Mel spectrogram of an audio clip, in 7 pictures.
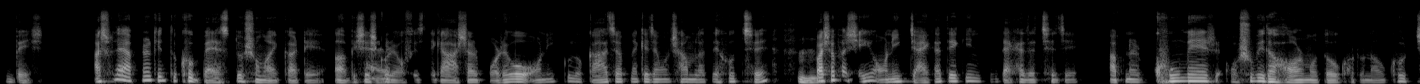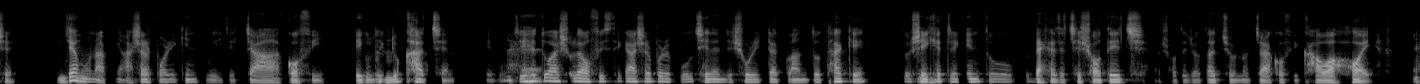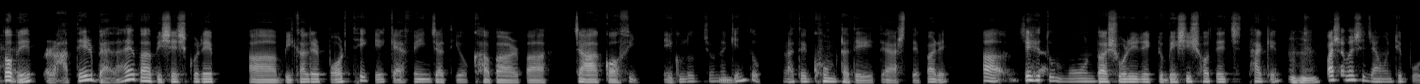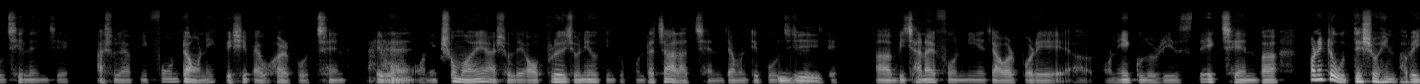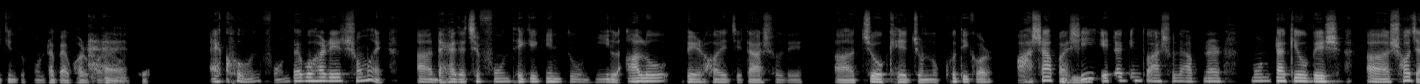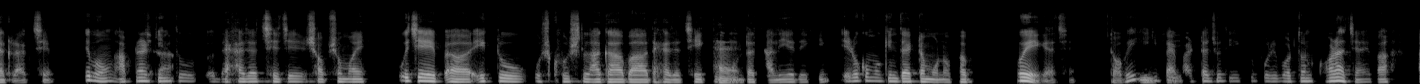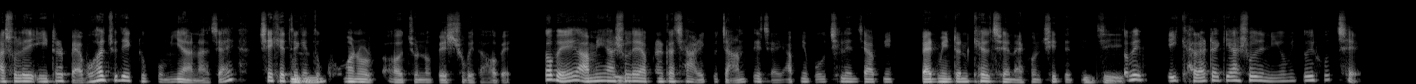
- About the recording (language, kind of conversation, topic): Bengali, advice, সকাল ওঠার রুটিন বানালেও আমি কেন তা টিকিয়ে রাখতে পারি না?
- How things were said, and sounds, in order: none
